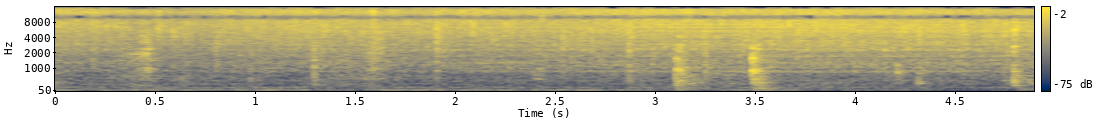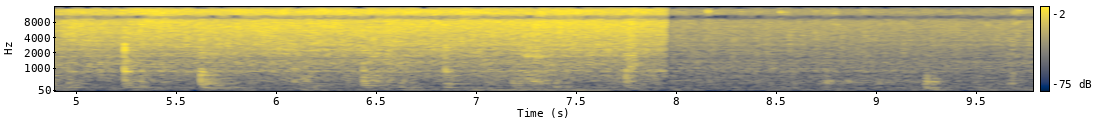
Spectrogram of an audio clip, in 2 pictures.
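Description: Thinly cut tomato pieces frying with onions and curry leaves in a pan make a loud, continuous sizzle with steady stirring scrapes, and the sizzle drops noticeably near the end.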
